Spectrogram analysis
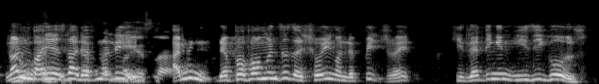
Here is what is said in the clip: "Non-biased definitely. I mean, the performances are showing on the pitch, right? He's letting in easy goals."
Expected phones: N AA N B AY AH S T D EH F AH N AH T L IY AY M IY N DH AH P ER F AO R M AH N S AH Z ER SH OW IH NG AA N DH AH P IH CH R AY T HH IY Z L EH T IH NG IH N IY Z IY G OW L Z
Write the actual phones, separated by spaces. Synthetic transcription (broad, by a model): N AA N B AY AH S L D EH F AH N AH T L IY AY M IY N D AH P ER F AO M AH N S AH S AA SH OW IH NG AA N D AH P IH CH R AY T HH IY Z L EH T IH NG IH N IY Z IY G OW L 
